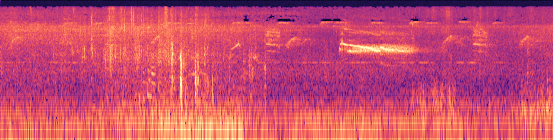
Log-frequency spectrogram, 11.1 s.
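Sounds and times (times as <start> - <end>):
birds chirping: 0.0 - 11.0
low outdoor rumble: 0.0 - 11.0
falling whistled bird note: 6.8 - 9.8.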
